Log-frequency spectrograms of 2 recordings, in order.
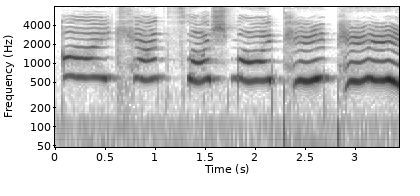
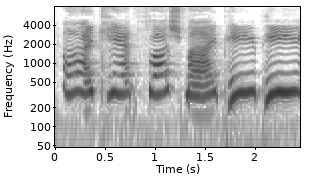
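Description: First: Very high, loud, drawn-out wail; screaming toddler. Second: High, loud, slow whiny wail; screaming toddler. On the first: Mom imitating her son's slow, very high, loud tantrum wail. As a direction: wail it like a toddler losing his mind. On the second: Mom imitating her toddler screaming through the house, high and slow. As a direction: whine it out like a furious little boy. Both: Retold or imitated. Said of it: "running around the house screaming".

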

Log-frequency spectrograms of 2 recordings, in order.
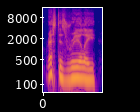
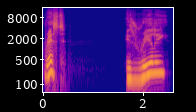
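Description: First: Said in the usual way. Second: Rest lifted high, then a long pause; stress on rest. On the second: Shown as a demonstration. Speaker restating what rest means, stress and pause on rest. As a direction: set rest apart with a rising pitch before carrying on. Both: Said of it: "I'll say it like this".

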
